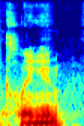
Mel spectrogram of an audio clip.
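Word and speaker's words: Clingan: to is going to be uh Donovan Donovan kingan that's how you say it we're going to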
